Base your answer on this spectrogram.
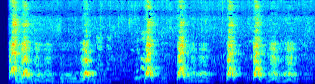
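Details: Jindo dog named Jinmyeong from a Jindo dog performance troupe, with grandmother Shindeok, barking. Sharp, loud barks, some doubled, come in irregular bursts of about seven over six seconds, with quieter yelps trailing between them.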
